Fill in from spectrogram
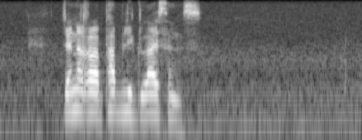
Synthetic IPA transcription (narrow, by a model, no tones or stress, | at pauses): d͡ʒɛnɛralpʰabliklajsɛns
